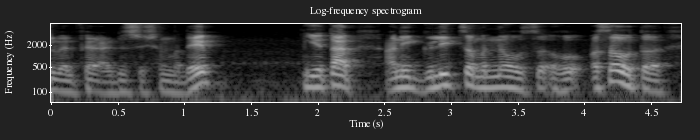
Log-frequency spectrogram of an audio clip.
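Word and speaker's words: Gulick: म्हणण आहे okay Luther गुलिक आता इथे येत बघा ओके तर एमपीएससीने डायरेक्ट याच प्रोनन्सिएशन लुथर मलिक करून टाकलं होत तुम्हाला आठवत असेल ओके लुथर मलिक नाही तर लुथर गलिक आहे हज गिव्न मॅजिक फॉर्मुला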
